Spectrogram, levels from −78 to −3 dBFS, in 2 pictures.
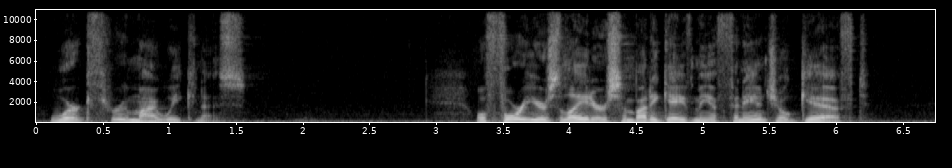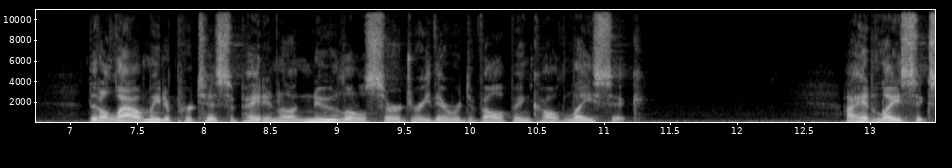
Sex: male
